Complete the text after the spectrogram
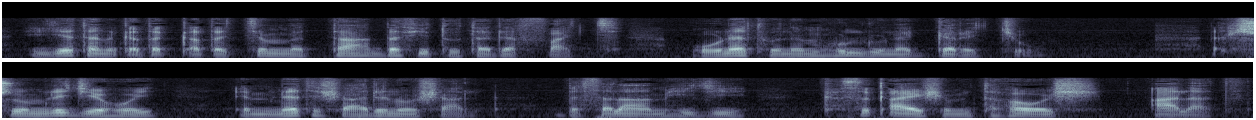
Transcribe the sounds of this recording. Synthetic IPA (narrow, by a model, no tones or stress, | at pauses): ʔɨjːɛt̪ʰənkʼət̪ʼəkʼːət̪ʼət͡ʃːɪmːət̪ʰːabəfit̪ʰut̪ʰəd̪əfːa̰t͡ʃː | ʔunət̪ʰunɨmːhulːunəɡːəɾət͡ʃːɪ̰w | ʔɨɾsumlɨd͡ʒjɛɦo̞j | ʔɨmnət̪ɨʃad̪ɨno̞ʃal | bəsəlamhid͡ʒi | kʰə̥sɨkʼajɛʃɪmt̪ʰəfəwɔʃ | ʔala̰t̪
